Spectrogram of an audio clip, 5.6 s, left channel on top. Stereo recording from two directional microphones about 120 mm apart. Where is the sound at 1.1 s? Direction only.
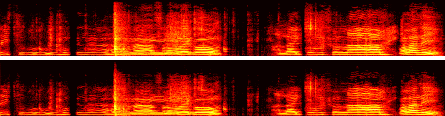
15° right (ahead or behind).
